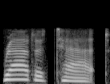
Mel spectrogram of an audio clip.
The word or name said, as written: rat-a-tat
